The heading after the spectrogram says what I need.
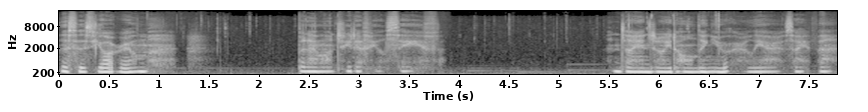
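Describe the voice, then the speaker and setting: A woman voicing a possessive, doting vampire countess in an intimate ASMR roleplay, whispering softly and slowly with a tender, teasing, coaxing manner. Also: high voice, flat delivery, faint music behind. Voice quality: breathy, soft whisper. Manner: slow, coaxing, affectionate murmur.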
